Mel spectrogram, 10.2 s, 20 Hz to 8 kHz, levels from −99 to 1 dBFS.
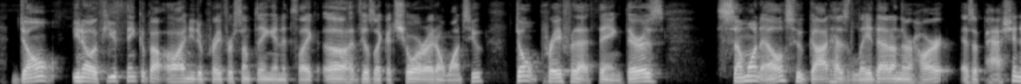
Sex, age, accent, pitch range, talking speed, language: male, 20-39, American, 95-120 Hz, 275 wpm, English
